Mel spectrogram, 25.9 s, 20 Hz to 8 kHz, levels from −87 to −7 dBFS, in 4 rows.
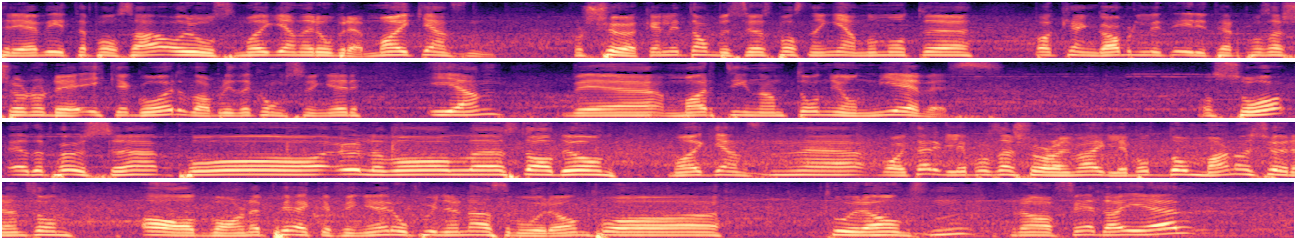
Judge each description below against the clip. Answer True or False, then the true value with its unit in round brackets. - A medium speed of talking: True (165 wpm)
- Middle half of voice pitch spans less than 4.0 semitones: True (3.4 semitones)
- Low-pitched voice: False (185 Hz)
